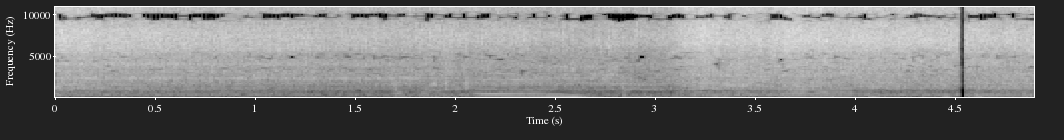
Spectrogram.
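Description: Onions, pimento peppers, garlic and spices frying in hot oil in an Instant Pot's stainless inner pot, a steady sizzle that grows louder about three seconds in, stirred with a spatula.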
